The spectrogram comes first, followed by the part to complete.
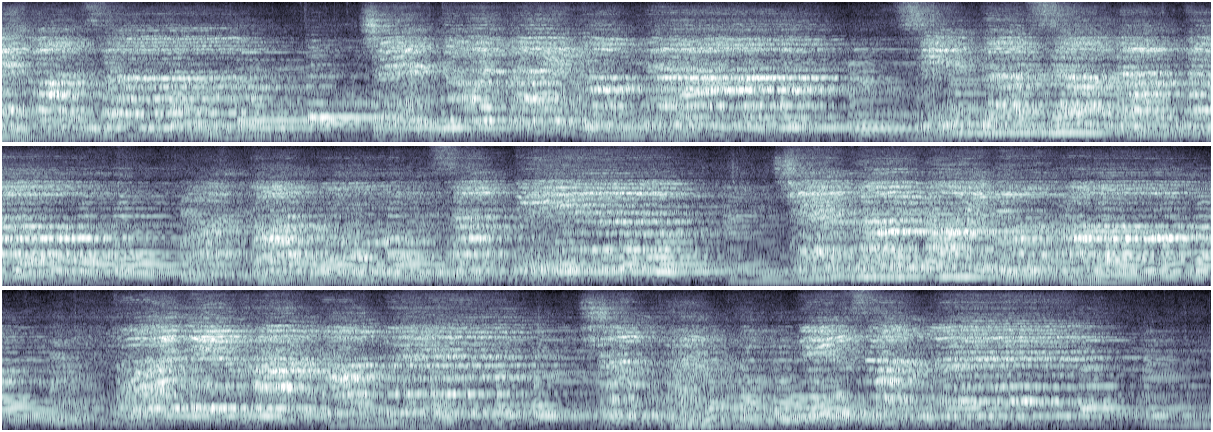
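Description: A mixed choir singing a Vietnamese hymn in phrases a few seconds long, accompanied by piano.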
